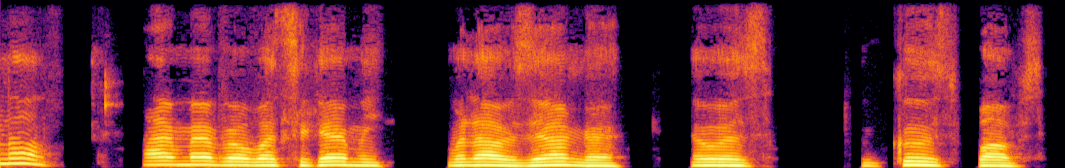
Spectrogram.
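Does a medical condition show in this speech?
Yes: ALS; young onset, diagnosed age 29, progressive neurodegenerative, affects walking, speech and eventually breathing.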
